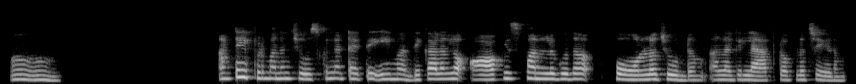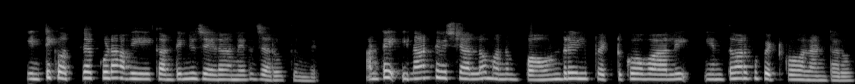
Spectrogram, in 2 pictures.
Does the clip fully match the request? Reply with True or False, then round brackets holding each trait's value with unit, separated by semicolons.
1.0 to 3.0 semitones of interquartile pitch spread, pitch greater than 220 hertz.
False (3.4 semitones; 245 Hz)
